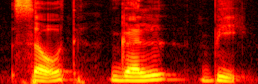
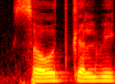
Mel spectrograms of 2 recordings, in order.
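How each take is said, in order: First: "गल्बी" said slowly with a clear g sound, never k; correct pronunciation, slow. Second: "गल्बी" said wrongly as "कल्बी" with a hard k; wrong pronunciation demo. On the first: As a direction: carefully articulate "सौत गल्बी" with a g. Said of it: "समझ के बोलना है". ("गल्बी" धीरे और साफ़ ग के साथ) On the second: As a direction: demonstrate the mistake, "कल्बी" with a k sound. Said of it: "कल्ब नहीं पढ़ना इसको". (ग़लत उच्चारण "कल्बी" क की आवाज़ के साथ) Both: Shown as a demonstration.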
